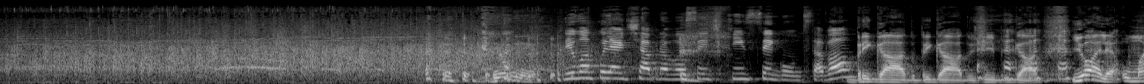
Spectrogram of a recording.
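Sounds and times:
group applause: 0.0s - 7.0s
laughter: 4.2s - 6.0s, 9.7s - 11.4s
speech: 4.4s - 11.4s.

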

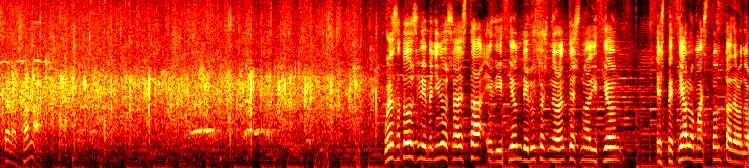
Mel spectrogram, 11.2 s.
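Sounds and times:
audience applause: 0.0s - 6.3s
speech: 0.1s - 0.9s, 5.8s - 11.2s.

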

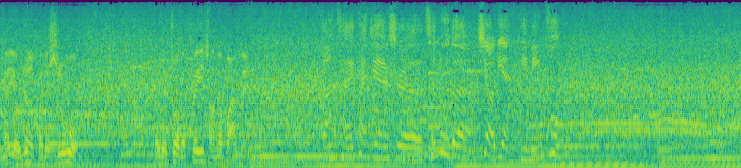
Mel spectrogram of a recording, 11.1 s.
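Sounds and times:
arena crowd cheering: 0.0s - 11.1s
speech: 0.2s - 1.4s, 2.3s - 4.2s, 5.1s - 9.0s.

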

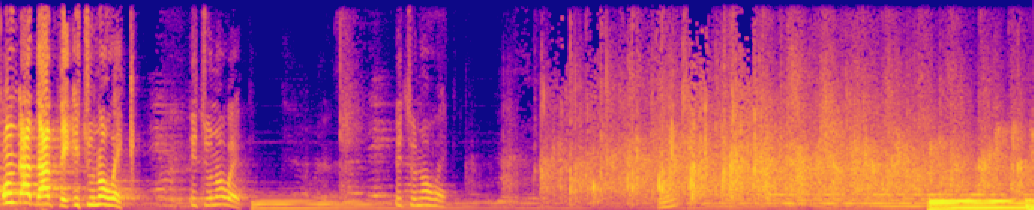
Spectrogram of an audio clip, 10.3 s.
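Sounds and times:
speech: 0.0s - 2.8s, 4.0s - 4.6s, 6.6s - 7.4s, 9.3s - 9.6s
sustained keyboard chords: 2.4s - 5.5s, 6.4s - 10.3s
audience clapping: 5.0s - 10.3s.

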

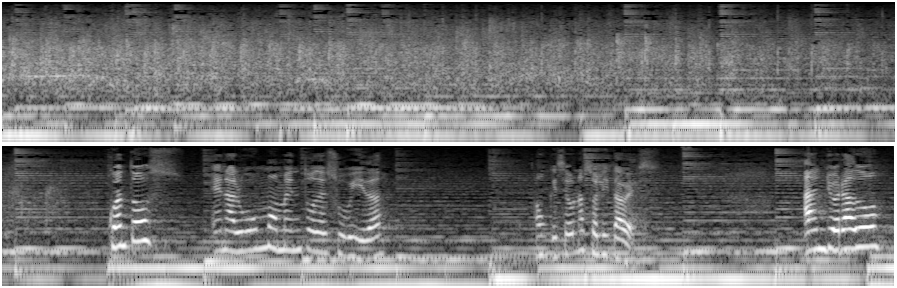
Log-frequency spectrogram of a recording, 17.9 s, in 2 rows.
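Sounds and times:
audience applause: 0.0s - 10.0s
low sustained musical chords: 0.0s - 17.2s
speech: 10.0s - 13.0s, 14.3s - 15.4s, 17.0s - 17.8s.

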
